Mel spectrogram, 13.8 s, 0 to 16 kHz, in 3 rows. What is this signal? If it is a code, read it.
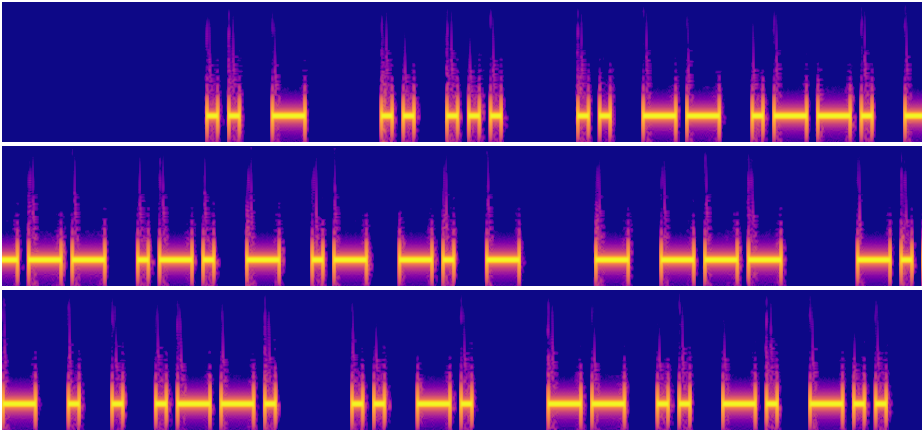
Morse code, heard as a keyed tone, about 22 wpm, 700 Hz. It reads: IT IS IMPORTANT TO KEEP IN MIND
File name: practice / 22wpm / Sets of 8 Words - 22wpm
